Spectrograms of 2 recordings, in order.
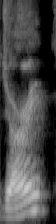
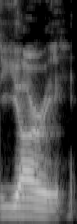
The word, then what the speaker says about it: Jari: jari hello I'm fine actually I'm saying your name wrong and I apologize it's Yari and uh Yari it's good yeah it's a Finnish name excellent love it yeah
